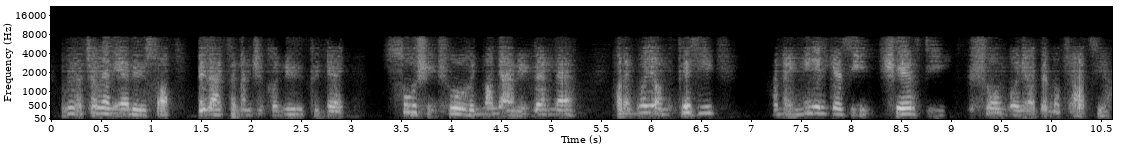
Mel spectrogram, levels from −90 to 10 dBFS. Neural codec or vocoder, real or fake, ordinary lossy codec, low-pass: codec, 44.1 kHz, 0.9 kbps, DAC; fake; AAC, 48 kbps; 7.2 kHz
